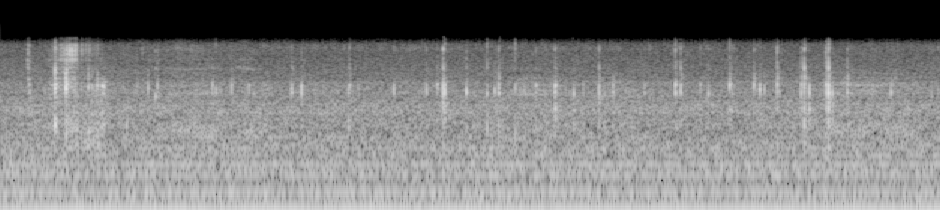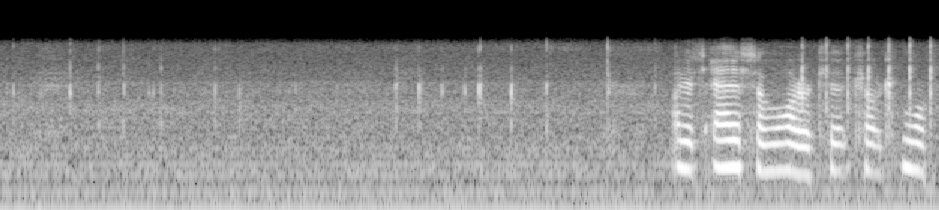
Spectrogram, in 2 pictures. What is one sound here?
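A wooden stick scrapes and taps inside a plastic cup while stirring paint.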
